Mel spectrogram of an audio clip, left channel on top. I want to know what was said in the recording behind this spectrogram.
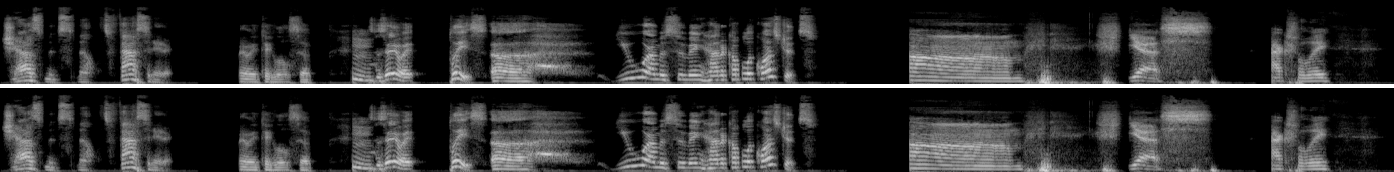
jasmine smell. It's fascinating." Anyway, take a little sip. He says, "Anyway, please, you, I'm assuming, had a couple of questions." Yes, actually.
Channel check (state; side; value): normal; both; correlation 0.60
